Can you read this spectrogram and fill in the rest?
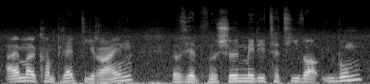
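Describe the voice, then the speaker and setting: A man's voice: mid-range voice, brisk, a little mellow, slight background noise. A man from western Germany casually explaining things as an interviewee on a farm.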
